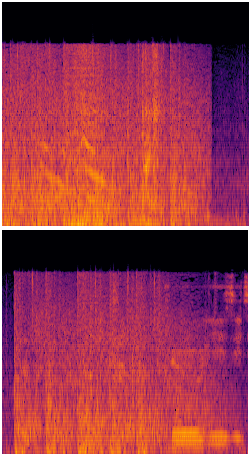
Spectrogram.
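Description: Gunfire and explosions boom loudly.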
